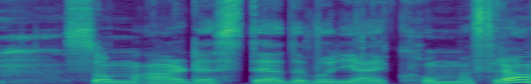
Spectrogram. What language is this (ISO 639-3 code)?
nor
